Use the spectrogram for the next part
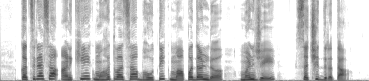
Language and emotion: Marathi, neutral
